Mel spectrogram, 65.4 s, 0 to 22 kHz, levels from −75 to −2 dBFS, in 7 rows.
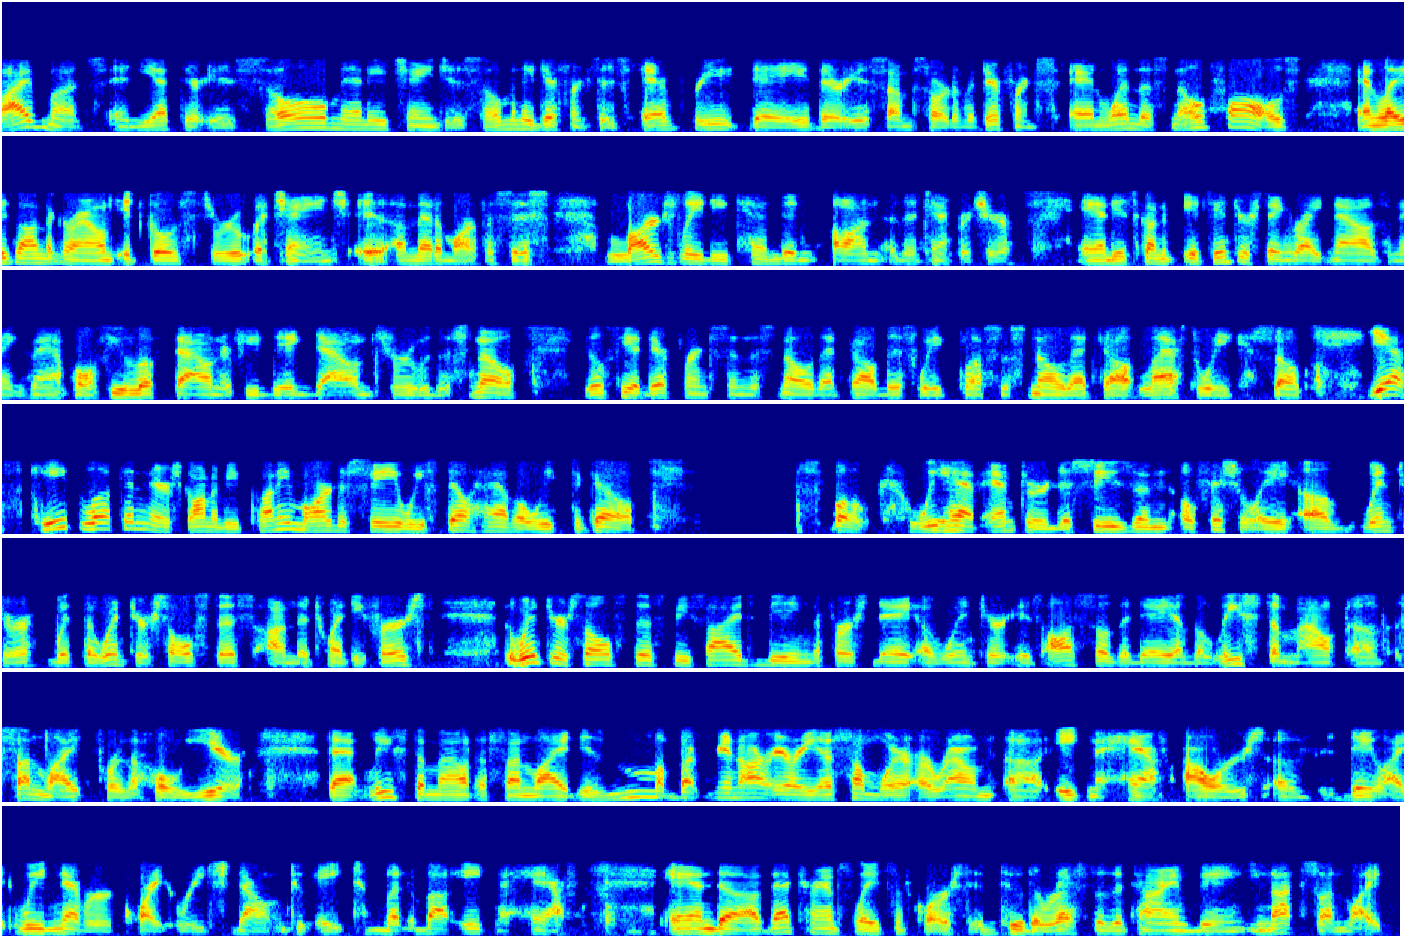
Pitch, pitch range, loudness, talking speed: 115 Hz, 105-130 Hz, -23 LUFS, 175 wpm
